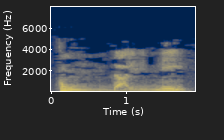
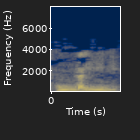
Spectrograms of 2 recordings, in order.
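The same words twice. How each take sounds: First: The stress falls on the first syllable. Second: The stress falls on a later syllable. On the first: The speaker calls it right. "A última é longa e a primeira é tônica" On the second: The speaker calls it wrong. "Não é Kundalini"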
